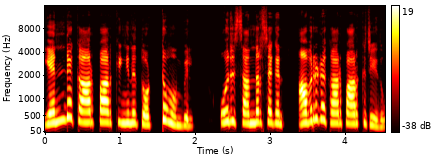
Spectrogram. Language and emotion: Malayalam, angry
